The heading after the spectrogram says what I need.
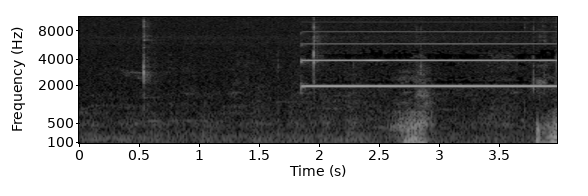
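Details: Electric iron that no longer heats, with its cable already tested good: a multimeter continuity test across the temperature rotary switch gives a clean, steady high beep for a couple of seconds; the switch has continuity and is healthy.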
